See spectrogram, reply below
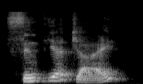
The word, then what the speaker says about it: Cynthia Zhai: And I am so excited to have today Cynthia Zhai.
